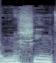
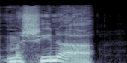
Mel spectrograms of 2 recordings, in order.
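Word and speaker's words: Maschine: The Machine 2 or Machina, if you're German, I think that's how they say it.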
